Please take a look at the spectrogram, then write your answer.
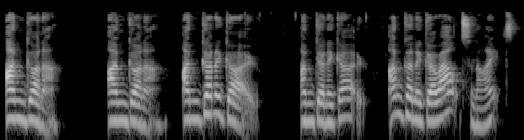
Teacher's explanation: Very often I hear people make the mistake by saying, I'm gonna to go. If you've used gonna, you've already added the to. It's hidden there in the schwa sound.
